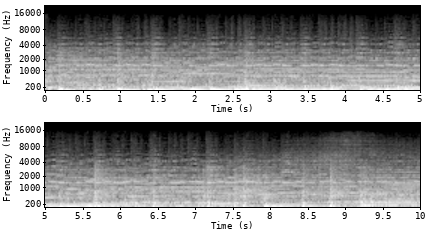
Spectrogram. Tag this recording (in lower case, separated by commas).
timpani, percussion, musical instrument, music, drum kit, drum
